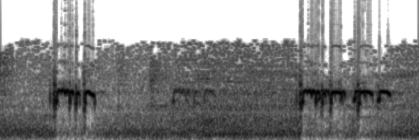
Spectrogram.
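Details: Zebra dove song used to coax a silent bird into singing: two brief bursts of quick stuttering coo notes, separated by a faint softer phrase, against constant background hiss.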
